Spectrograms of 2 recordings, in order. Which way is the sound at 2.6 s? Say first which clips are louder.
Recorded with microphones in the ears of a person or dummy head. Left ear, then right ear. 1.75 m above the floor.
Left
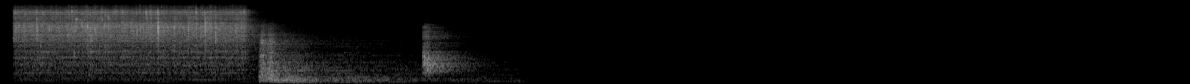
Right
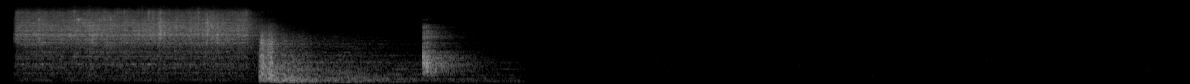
Right 4 dB; 10° right (ahead or behind).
